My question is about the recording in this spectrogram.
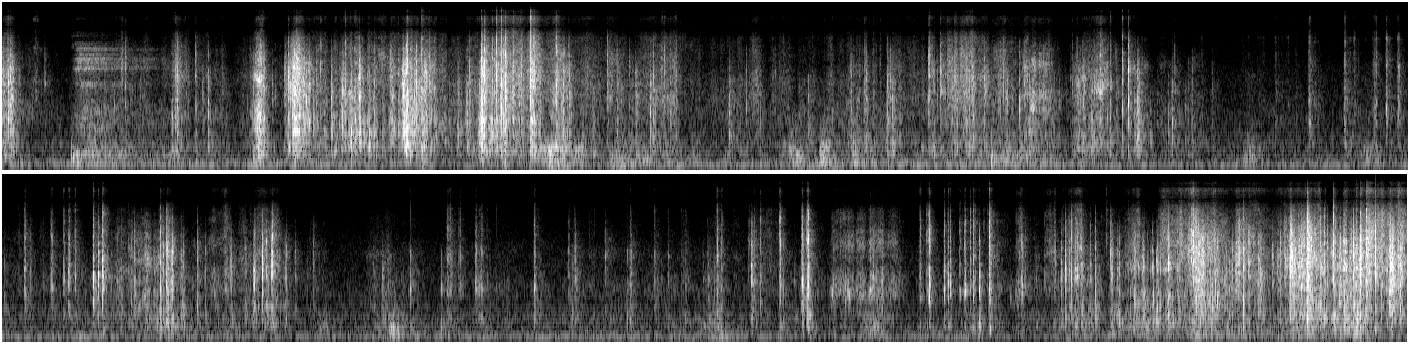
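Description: Paper pattern sheets being handled and smoothed, rustling and crinkling in irregular bursts that are loudest near the start and again near the end.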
